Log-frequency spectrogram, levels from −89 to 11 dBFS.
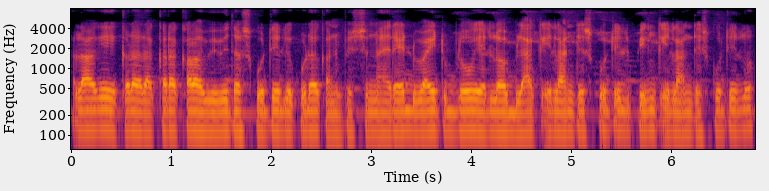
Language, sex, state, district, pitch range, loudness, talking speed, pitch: Telugu, male, Andhra Pradesh, Sri Satya Sai, 110-115 Hz, -17 LUFS, 160 wpm, 115 Hz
